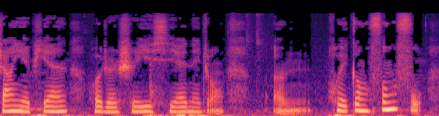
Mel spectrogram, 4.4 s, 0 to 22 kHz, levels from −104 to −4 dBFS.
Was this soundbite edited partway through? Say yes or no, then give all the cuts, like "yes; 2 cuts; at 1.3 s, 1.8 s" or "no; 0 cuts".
yes; 1 cut; at 3.3 s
